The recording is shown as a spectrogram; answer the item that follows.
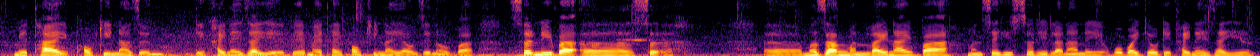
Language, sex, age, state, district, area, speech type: Bodo, female, 45-60, Assam, Baksa, rural, spontaneous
